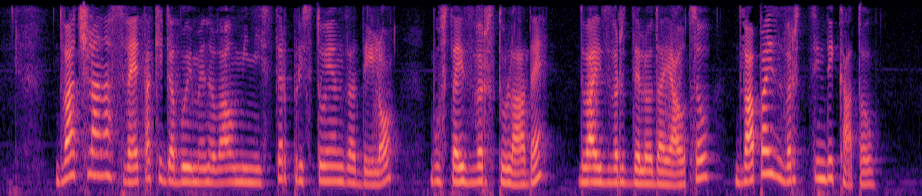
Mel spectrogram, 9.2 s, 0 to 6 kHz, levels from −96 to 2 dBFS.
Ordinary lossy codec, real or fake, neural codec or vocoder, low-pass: AAC, 32 kbps; real; none; 5.4 kHz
